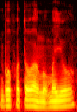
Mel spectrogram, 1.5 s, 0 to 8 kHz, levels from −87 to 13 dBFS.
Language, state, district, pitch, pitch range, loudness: Kokborok, Tripura, West Tripura, 110 Hz, 105-115 Hz, -16 LUFS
